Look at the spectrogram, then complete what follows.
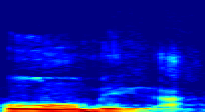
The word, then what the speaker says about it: ômega: Ômega, ele tem esse som mais fechado, ômega. Ele maiúsculo, ele tem esse formato da ferradura, ficou meio estranho aqui, mas é mais ou menos isso. E minúsculo, ele vai ter esse formato, eu falei som, mas é o formato, ok? O nome é ômega, O como em dono.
